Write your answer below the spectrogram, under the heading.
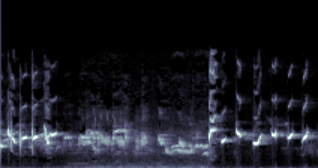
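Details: Oriental magpie-robin in vigorous song, played to provoke other males: quick chirps and a flowing warble, then a sharp upward note and a regular series of loud whistled notes.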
